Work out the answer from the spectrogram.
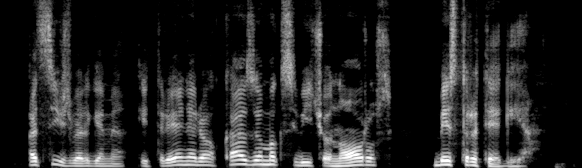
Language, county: Lithuanian, Vilnius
